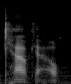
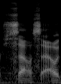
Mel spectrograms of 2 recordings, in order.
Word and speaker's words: Cao Cao: the King Elite for Cao Cao, or Cao Cao, depending on how you pronounce it. I prefer Cao Cao.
